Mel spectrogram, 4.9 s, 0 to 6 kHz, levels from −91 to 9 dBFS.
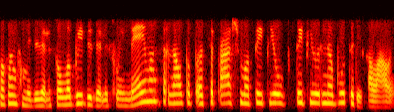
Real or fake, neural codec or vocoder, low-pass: real; none; 5.4 kHz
